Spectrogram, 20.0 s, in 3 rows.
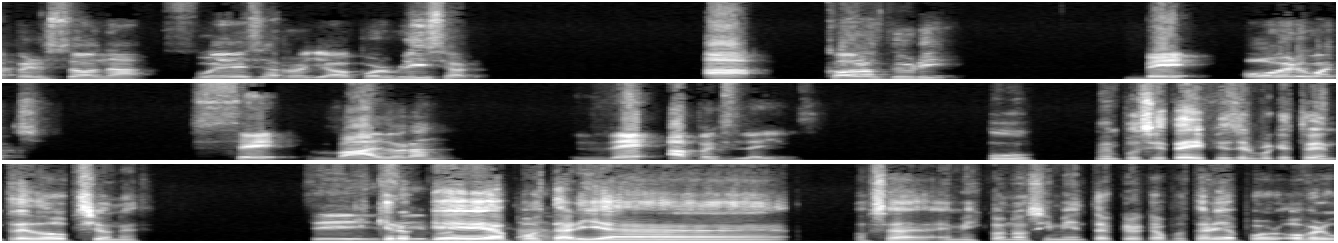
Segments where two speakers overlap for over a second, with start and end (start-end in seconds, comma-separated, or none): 15.1-16.5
